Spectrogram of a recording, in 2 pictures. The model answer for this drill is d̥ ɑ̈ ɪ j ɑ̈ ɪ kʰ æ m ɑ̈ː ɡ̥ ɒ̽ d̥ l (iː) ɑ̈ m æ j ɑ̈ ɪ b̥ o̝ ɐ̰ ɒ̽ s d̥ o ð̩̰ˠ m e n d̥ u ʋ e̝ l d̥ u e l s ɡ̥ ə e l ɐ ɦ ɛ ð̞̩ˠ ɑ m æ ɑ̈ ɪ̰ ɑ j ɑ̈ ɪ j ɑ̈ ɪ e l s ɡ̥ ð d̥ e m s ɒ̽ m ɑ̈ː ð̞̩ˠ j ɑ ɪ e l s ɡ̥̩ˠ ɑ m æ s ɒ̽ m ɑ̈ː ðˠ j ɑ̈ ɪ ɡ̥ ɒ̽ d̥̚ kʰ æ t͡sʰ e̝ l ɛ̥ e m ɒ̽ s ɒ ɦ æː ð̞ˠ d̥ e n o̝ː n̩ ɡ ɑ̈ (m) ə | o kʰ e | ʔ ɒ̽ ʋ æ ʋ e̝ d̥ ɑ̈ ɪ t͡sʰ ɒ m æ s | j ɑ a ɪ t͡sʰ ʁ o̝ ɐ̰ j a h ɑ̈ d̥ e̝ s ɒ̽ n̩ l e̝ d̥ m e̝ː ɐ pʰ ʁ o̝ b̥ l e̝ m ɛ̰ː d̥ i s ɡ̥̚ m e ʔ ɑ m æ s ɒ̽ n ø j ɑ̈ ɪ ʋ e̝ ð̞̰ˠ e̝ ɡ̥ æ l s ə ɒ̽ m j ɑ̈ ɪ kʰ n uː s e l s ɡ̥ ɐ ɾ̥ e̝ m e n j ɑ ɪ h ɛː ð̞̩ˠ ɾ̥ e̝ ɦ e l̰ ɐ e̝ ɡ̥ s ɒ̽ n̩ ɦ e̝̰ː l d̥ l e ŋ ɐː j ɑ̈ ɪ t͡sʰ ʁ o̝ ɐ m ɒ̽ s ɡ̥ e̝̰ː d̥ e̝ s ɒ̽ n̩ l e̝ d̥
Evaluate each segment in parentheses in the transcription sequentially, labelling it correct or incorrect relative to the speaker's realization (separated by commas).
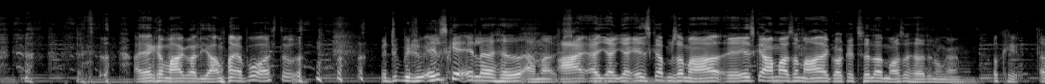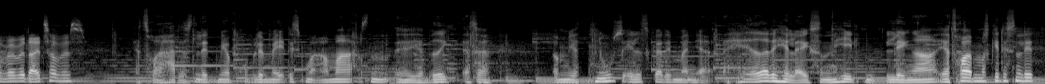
correct, incorrect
